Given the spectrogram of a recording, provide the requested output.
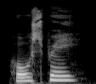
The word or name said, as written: hårspray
